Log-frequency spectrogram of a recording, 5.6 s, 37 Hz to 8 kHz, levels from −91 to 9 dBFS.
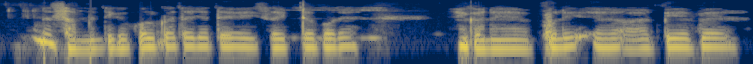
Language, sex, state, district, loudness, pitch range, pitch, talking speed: Bengali, male, West Bengal, Malda, -16 LUFS, 150-170 Hz, 160 Hz, 125 wpm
